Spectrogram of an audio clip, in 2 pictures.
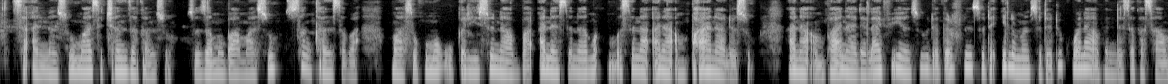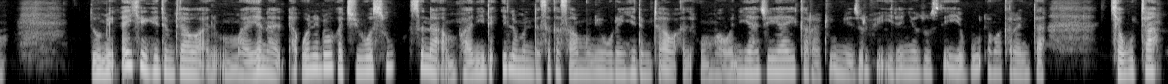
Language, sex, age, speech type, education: Hausa, female, 30-45, spontaneous, tertiary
